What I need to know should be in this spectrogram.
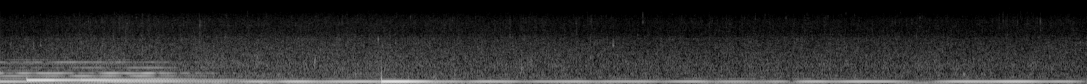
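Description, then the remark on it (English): Steady rain patters continuously on the new leaves of summer, a dense hiss of drops with no voices, while a low sustained droning hum runs underneath throughout. “The rain patters on the new leaves of summer.”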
